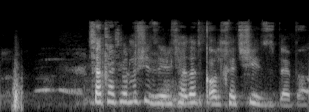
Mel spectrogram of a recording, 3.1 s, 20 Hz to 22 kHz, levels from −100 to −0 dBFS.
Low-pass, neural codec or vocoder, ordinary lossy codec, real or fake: 10.8 kHz; none; Opus, 24 kbps; real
